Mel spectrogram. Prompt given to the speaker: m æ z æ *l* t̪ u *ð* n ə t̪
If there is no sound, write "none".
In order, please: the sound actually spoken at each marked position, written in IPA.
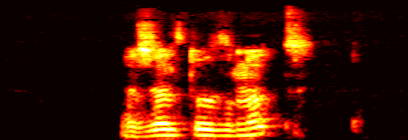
l, ð

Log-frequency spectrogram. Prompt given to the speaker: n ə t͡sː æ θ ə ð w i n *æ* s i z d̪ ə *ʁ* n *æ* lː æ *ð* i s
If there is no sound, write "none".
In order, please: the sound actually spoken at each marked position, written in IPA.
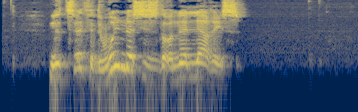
æ, ʁ, æ, ʁ

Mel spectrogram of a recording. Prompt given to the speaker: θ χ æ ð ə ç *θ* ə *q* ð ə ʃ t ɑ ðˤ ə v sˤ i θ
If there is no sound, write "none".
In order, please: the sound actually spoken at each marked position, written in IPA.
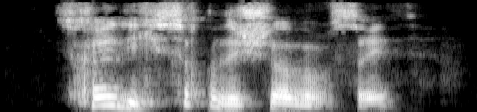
s, q

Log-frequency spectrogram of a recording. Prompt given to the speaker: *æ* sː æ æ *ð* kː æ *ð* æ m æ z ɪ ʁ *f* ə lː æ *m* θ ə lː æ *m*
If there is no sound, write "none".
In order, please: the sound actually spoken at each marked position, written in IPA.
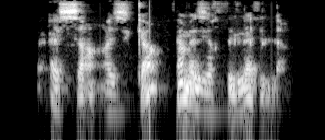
æ, z, θ, θ, none, none

